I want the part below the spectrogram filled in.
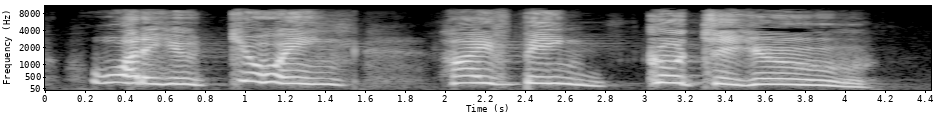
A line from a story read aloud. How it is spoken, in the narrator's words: It was painful to the swan, and he cried and screamed pitifully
